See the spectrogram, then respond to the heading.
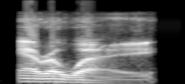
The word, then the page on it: areaway: British English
